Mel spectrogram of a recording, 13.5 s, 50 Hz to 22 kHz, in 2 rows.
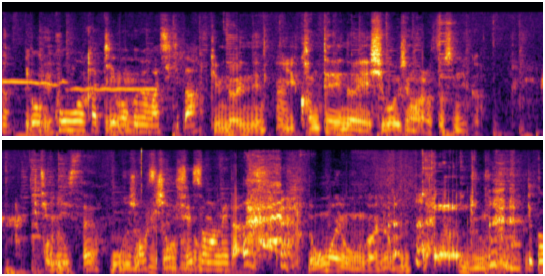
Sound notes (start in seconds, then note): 9.7 laughing; 12.9 laughing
